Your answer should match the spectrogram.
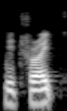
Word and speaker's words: Detroit: Detroit.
